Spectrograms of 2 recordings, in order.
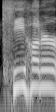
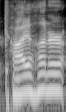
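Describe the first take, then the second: First: The first syllable has an 'ee' vowel. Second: The first syllable has an 'eye' vowel. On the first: "Is it Key Hunter" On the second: "or Kai Hunter?"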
